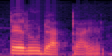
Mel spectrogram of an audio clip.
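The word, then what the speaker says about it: pterodactyl: He likes the word टेरोडैक्टाइल, द पी is silent like a secret.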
